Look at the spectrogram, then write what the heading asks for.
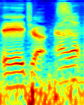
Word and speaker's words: Ajax: we Ajax football stadium Ajax it's pronounced Ajax is a the spicy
